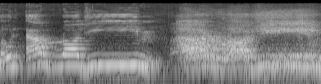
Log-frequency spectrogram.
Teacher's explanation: لازم لسانك يقفل المخرج عشان الجيم ده حرف شديد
